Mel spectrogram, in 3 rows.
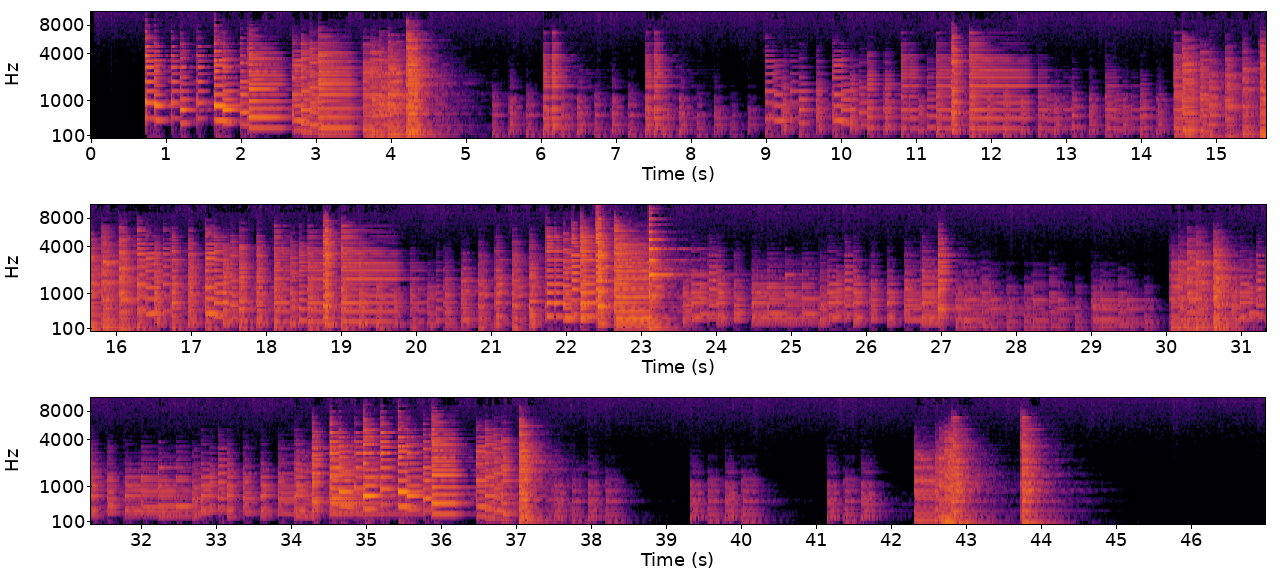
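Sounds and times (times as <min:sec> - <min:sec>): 
concert grand piano: 0:00.6 - 0:45.5.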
